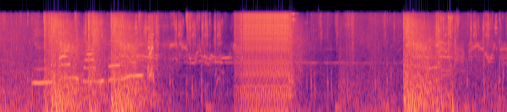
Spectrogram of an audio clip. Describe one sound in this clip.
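Guns fire in rapid bursts, close by.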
